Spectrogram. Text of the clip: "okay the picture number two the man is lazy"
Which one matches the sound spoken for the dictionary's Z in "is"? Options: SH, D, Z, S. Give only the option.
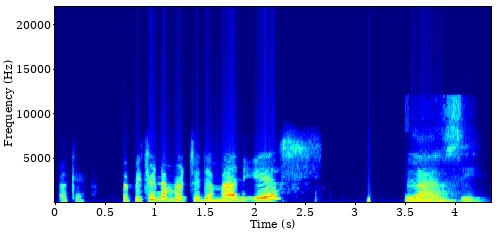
S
